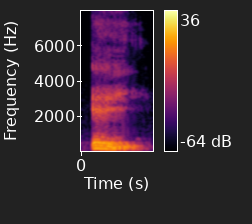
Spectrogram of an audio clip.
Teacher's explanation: যেরকম এইখানে দেখেন ই, এটা হচ্ছে এ আর এটা হচ্ছে ই, এই দুইটা একসঙ্গে মিলে হয়েছে এই, এ আর ই দুইটা একসঙ্গে মিলে দুইটা স্বরে সন্ধি হয়েছে, মিল হয়েছে, বন্ধন হয়েছে, বন্ধন হয়ে একটা স্বরে পরিণত হয়েছে, একটা অক্ষরে পরিণত হয়েছে। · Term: সন্ধিস্বর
